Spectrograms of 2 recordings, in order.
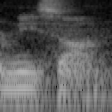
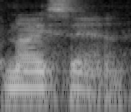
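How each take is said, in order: First: "Nisan" said as nee-SAHN; first syllable of "Nisan" like "knee", second like "sahn"; alternative pronunciation. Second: "Nisan" said as NYE-san; first syllable of "Nisan" like "nigh"; alternative pronunciation. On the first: Host offering the other name of the month, "Nisan" as nee-SAHN. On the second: Host reading out the name of the month, "Nisan" as NYE-san. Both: Shown as a demonstration. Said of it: "or Nisan".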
